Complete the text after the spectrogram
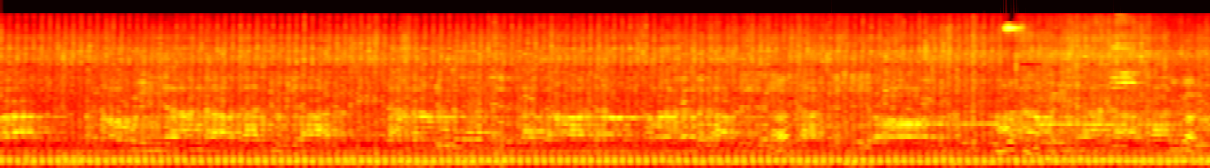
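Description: A crowd of men and women talk and call out outdoors.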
